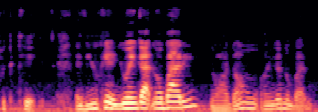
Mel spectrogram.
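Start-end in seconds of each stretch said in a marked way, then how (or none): none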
